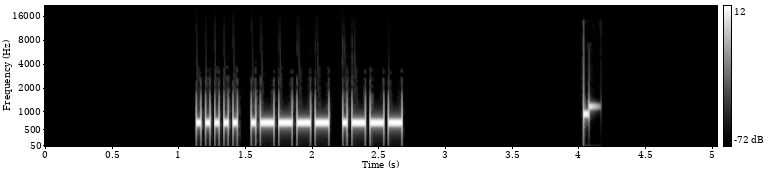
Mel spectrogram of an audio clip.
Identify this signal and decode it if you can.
Morse code, heard as a keyed tone, about 36 wpm, 700 Hz. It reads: 51J
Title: Three Challenging Letter-Number Combinations 35wpm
